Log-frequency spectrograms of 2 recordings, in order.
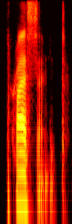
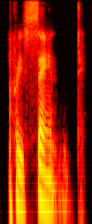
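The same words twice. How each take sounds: First: The stress is on the first syllable. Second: The stress is on the second syllable. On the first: It is used as a noun meaning a gift. "if we are talking about the noun, like regalo" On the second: It is used as a verb. "If you are saying the verb, we say present"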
